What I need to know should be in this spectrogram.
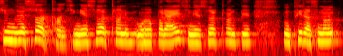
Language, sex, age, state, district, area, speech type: Hindi, female, 45-60, Bihar, Madhepura, rural, spontaneous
